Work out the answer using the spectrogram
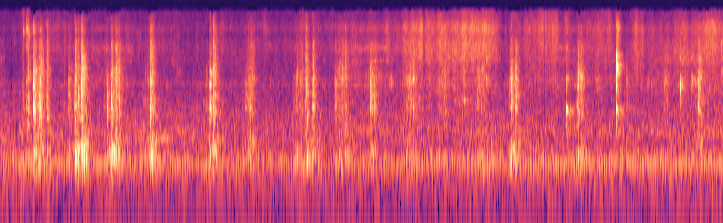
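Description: Chewing crispy cold fried chicken with dentures: irregular crunches, densest in the first few seconds and sparser after. Later comes a soft rustle of a paper napkin as hands are wiped. A faint steady hum runs underneath.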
